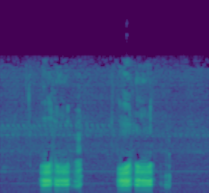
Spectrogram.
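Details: A female pet blue-and-yellow (blue-and-gold) macaw on a person's shoulder, talking and jabbering: two quick bursts of speech-like syllables, each two or three rough, voiced notes about a second apart, over a faint steady hum.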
